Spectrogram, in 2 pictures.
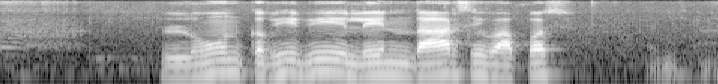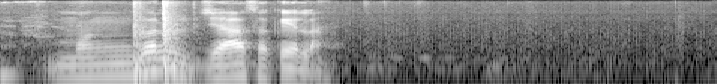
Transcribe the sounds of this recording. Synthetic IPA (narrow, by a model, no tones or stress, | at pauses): loːnkəbʱibʱileːnd̪aːɾseʋaːpəs | mə̃ŋɡəld͡ʒaːsəkeːla̰ː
